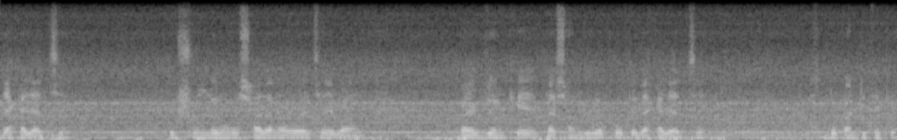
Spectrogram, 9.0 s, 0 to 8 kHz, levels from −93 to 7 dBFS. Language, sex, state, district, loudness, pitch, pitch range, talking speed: Bengali, male, West Bengal, North 24 Parganas, -17 LUFS, 140 Hz, 140-150 Hz, 115 wpm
